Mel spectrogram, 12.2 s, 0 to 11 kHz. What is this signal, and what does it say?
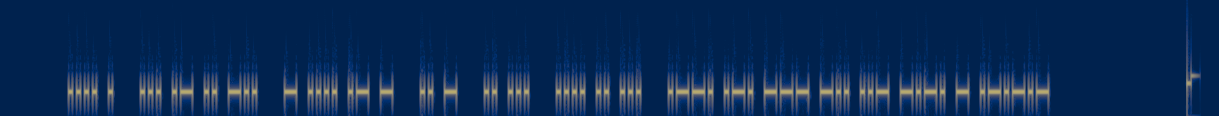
Morse code, heard as a keyed tone, about 32 wpm, 700 Hz. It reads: HE SAID THAT IT IS HIS PRODUCT.
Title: Sentences from Top 1000 Words - Review Part 2 - 30wpm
